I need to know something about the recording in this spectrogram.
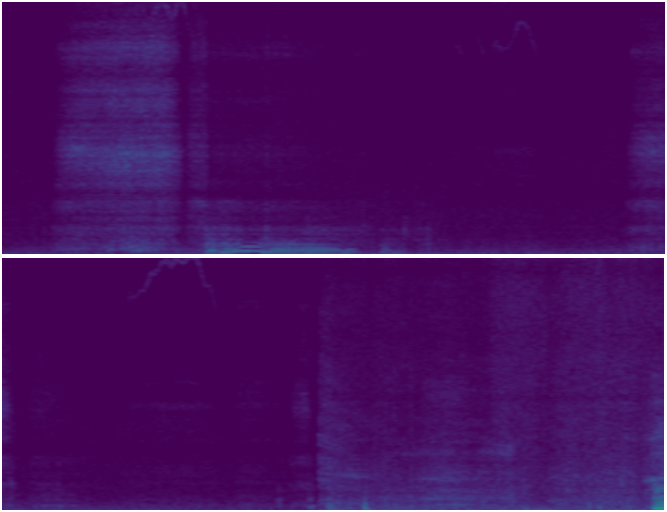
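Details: Post-ictal stertorous breathing in an adult woman just after a grand mal tonic-clonic seizure, her second in two weeks, recorded by her husband: a few slow, low snoring breaths with rough rattling on inspiration, then room noise.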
